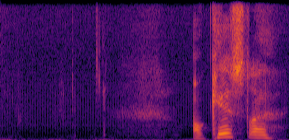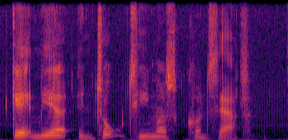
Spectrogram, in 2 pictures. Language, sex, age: Danish, male, 57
